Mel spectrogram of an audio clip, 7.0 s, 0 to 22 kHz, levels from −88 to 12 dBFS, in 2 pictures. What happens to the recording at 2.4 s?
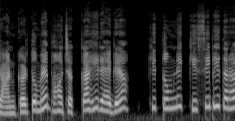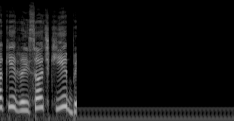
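Nothing goes wrong at 2.4 s; the speech there plays through intact, with no dropout, glitch or other fault audible at that moment.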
